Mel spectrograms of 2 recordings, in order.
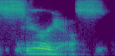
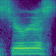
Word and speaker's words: Sirius: brightest star in the entire night sky called sirius but it's spelled s-i-r-i-u-s so what i'd like to do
